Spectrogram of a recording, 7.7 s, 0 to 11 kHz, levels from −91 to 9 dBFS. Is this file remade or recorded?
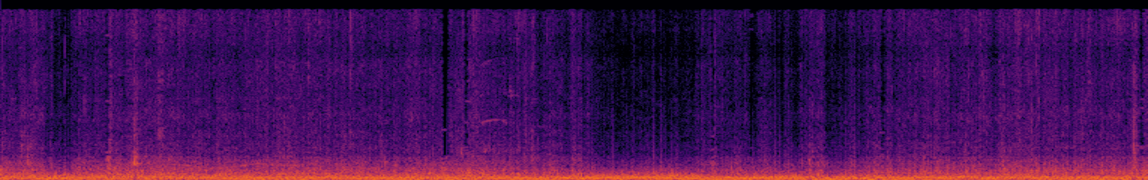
recorded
